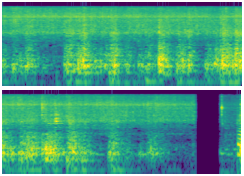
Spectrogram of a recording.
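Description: A spoon stirs basmati rice ingredients with turmeric and ginger paste in a pot, making continuous close scraping and wet clattering, with a brief silent gap just before the end.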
